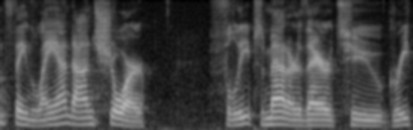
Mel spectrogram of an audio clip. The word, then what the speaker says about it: Philippe: Once there, Philip greets them. And Philippe, I should say, I'm sorry, I keep pronouncing his name wrong.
